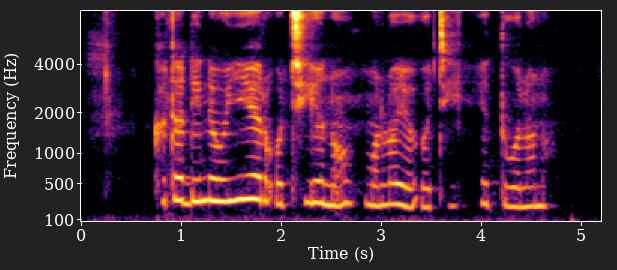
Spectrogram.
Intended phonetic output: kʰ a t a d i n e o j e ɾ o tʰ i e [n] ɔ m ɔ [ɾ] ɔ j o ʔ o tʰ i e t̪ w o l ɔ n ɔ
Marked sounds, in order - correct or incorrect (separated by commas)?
correct, incorrect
